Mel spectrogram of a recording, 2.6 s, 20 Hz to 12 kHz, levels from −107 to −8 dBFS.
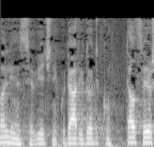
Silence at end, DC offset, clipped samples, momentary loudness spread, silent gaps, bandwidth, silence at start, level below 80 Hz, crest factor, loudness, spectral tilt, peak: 0 s; under 0.1%; under 0.1%; 8 LU; none; 8 kHz; 0 s; -38 dBFS; 16 dB; -18 LUFS; -6.5 dB/octave; 0 dBFS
